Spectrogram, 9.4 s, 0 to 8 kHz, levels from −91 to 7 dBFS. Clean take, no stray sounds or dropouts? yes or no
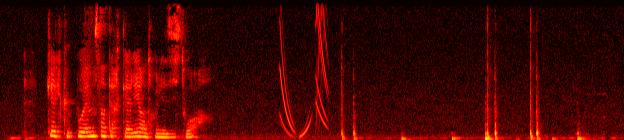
no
